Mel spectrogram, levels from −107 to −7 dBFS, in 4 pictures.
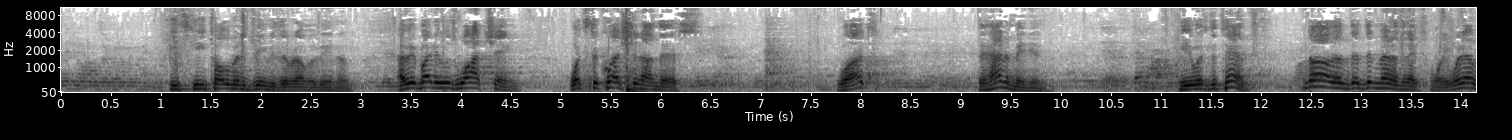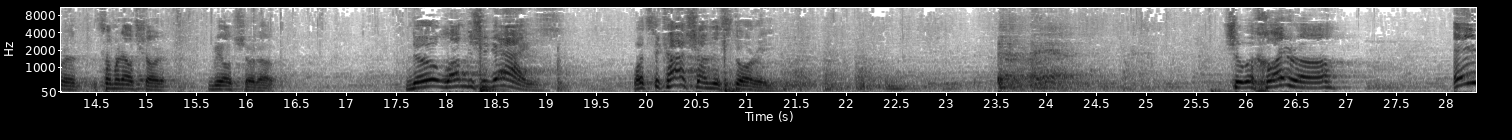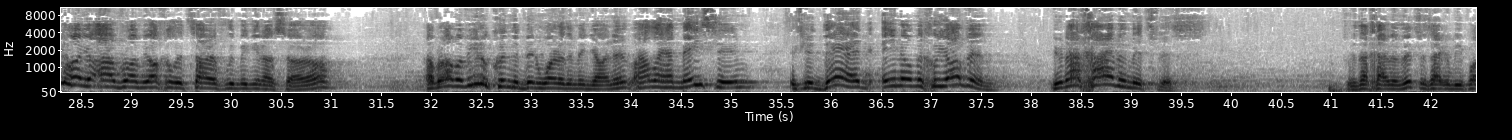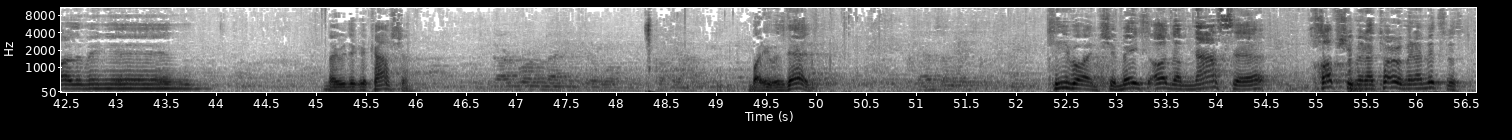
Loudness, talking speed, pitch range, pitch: -17 LUFS, 120 wpm, 135-215 Hz, 170 Hz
